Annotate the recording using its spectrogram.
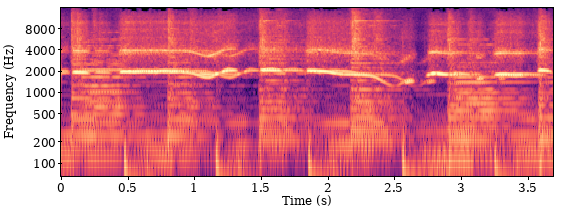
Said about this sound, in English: Well, have you ever heard a walrus whistle? Old Mr. Walrus whistles while he waddles alone, watching the whales wagging their tails to the beat of the W song.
